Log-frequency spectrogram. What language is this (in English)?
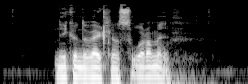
Swedish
